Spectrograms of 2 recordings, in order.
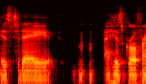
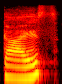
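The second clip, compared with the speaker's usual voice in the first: raised-pitch, emphatic mock-careful announcement; hushing-the-family relative; 7 semitones higher, 6 dB louder, much slower than usual. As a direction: alert the family as if a patient arrived. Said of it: "Like, I'm a cancer patient".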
